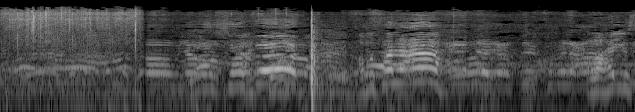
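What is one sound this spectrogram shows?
A crowd of men shouts in the distance outdoors.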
